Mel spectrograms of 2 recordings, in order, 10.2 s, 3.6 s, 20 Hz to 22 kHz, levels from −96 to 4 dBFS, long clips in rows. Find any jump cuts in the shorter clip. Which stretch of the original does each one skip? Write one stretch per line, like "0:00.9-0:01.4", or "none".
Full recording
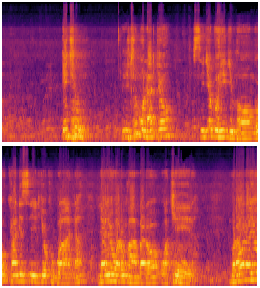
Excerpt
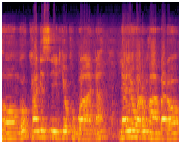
none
